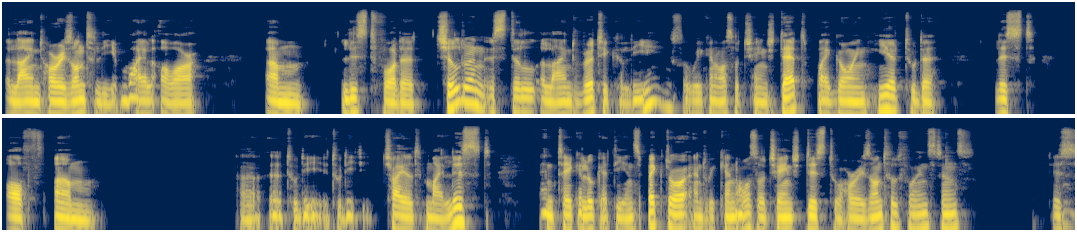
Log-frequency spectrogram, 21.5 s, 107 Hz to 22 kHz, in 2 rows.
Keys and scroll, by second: 18.6 super+space.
